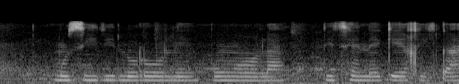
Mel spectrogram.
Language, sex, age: Tswana, female, 19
